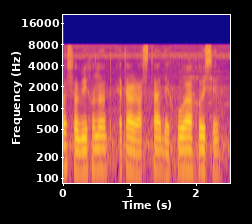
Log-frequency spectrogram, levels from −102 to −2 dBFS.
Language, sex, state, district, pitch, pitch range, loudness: Assamese, male, Assam, Hailakandi, 130 Hz, 120-130 Hz, -17 LUFS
